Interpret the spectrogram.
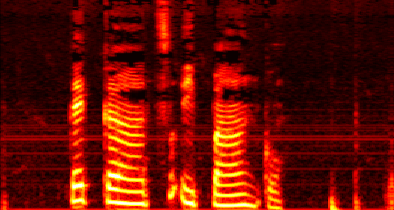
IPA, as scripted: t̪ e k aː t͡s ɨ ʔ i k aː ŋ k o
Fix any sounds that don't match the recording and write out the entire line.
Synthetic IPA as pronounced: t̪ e k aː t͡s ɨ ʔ i p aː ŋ k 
